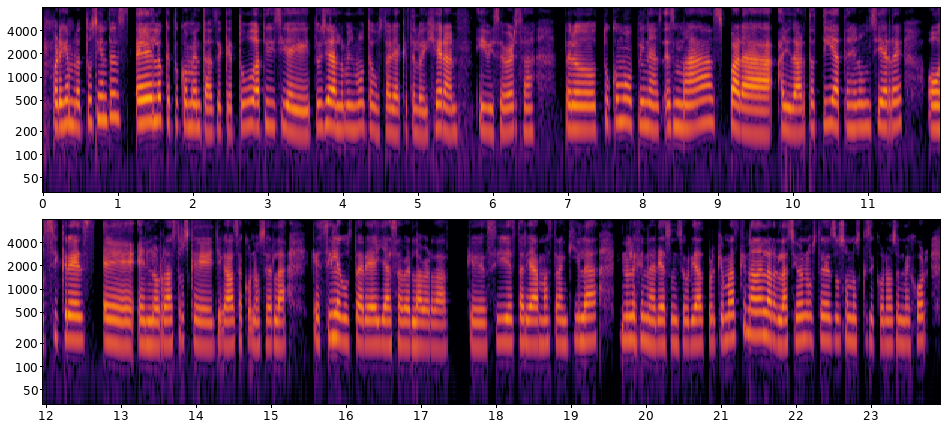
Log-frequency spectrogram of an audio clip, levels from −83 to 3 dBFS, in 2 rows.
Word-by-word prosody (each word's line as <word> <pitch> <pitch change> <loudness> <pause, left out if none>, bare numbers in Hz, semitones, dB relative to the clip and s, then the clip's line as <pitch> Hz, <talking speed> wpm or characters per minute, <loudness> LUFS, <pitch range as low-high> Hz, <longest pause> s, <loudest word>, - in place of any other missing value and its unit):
Por 230 0 +6
ejemplo, 235 -2 +1
tú 260 - -5
sientes, 290 +2 +1
eh, 260 +2 +8
lo 275 0 +3
que 255 - -4
tú 250 - -9
comentas 225 -4 -1
de 205 - -6
que 200 0 -6
tú 235 +2 -2
a 230 - +6
ti 235 0 -7
si, 225 +1 -2
eh, 185 -2 0
tú 230 - -5
hicieras 230 -1 +5
lo 215 - -3
mismo, 220 +1 -4
te 220 - -6
gustaría 195 -1 -3
que - - -9
te - - -7
lo 190 - -5
dijeran, 200 +1 +2 0.2
y 205 - -2
viceversa. 200 +1 -3 0.4
Pero, 215 -1 +2
¿tú 250 +4 -9
cómo 265 +1 -1
opinas? 235 -3 -2
¿Es 225 +1 -1
más 235 +3 +2
para 195 -5 +6
ayudarte 205 +1 0
a - - -12
ti 250 0 -4
a 230 - +5
tener 220 0 -5
un 225 0 -5
cierre, 235 +1 +1 0.3
o 220 0 +3
sí 245 - +2
crees, 225 -1 +3
eh, 195 -3 +2
en 195 -1 -1
los 190 0 0
rastros 200 +2 -1
que 185 -2 -2
llegabas 190 +2 0
a 205 - -8
conocerla, 190 0 -3 0.3
que 210 - -5
sí 235 +4 0
le 240 -1 +5
gustaría 200 -1 0
a - - +5
ella 195 0 0
saber 190 -1 -1
la 185 0 +1
verdad, 180 -1 -4 0.2
que 185 -1 -6
sí 210 +3 -3
estaría 200 -1 +1
más 195 +1 -6
tranquila, 215 +2 -1 0.3
no 220 - -4
le 220 0 0
generarías 195 -2 -1
inseguridad? 195 0 -2
Porque 210 +1 -7
más 230 +2 0
que 295 - -7
nada 255 -1 +4
en 255 - +1
la 240 - +6
relación 215 +2 -1
ustedes 220 -1 -4
2 210 0 -4
son 215 -1 -4
los 205 -1 -6
que - - -13
se 205 - -6
conocen 195 +1 -7
mejor, 205 +3 -5
210 Hz, 215 wpm, -24 LUFS, 195-230 Hz, 0.4 s, eh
